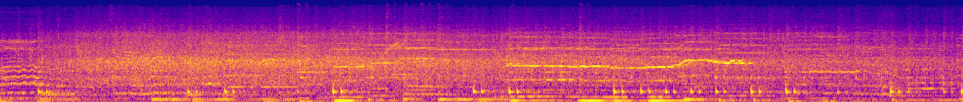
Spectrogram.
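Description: Concert audience applauding and cheering while the Arabic orchestra plays on under it with low bass notes and short plucked notes. A held high note rises about ten seconds in.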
